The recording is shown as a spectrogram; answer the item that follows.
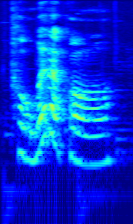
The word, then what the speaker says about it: political: s at the end second politics and politician have the stress on the first syllable and political has the stress on the second syllable politics politics politics politics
